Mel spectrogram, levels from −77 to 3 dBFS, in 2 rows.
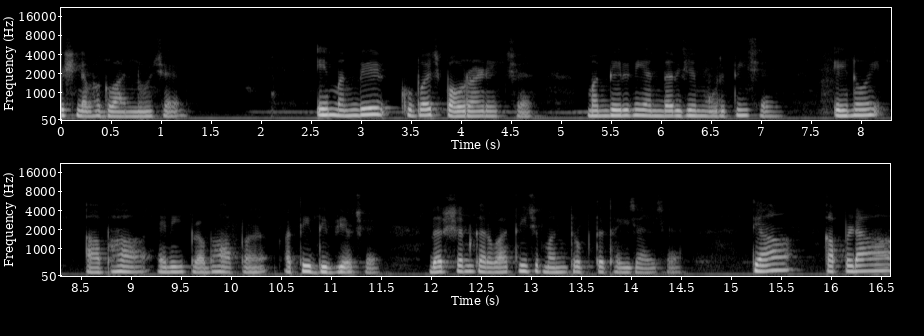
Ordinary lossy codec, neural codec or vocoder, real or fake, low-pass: none; codec, 16 kHz, 6 kbps, DAC; fake; 7.2 kHz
